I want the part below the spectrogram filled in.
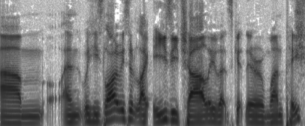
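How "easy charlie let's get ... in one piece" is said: ordinary delivery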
